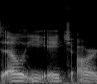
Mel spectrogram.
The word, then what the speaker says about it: Lehr: It's Lehr now for some reason.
